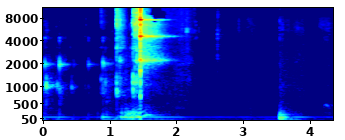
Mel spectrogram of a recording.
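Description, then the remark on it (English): A few light glassy taps lead into one sharp, ringing clink of glass that briefly lingers as amber Williams Brothers beer is poured from a growler into a held glass, then a quiet pause before a dull knock. No one speaks. “Can you hold the glass for me?”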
